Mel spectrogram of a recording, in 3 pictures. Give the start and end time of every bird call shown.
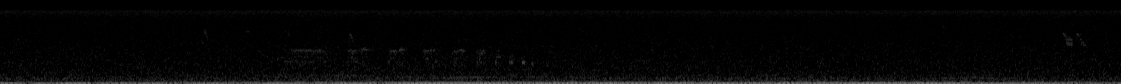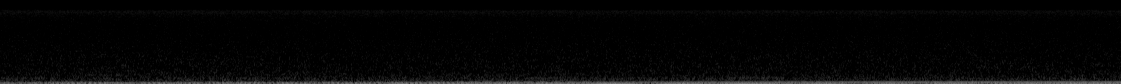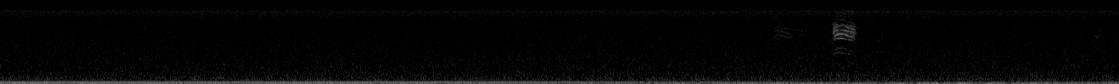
2.0s-2.1s: House Finch (Haemorhous mexicanus)
2.8s-5.5s: Erckel's Francolin (Pternistis erckelii)
3.4s-3.6s: House Finch (Haemorhous mexicanus)
10.5s-10.9s: Eurasian Skylark (Alauda arvensis)
30.0s-31.0s: Hawaii Amakihi (Chlorodrepanis virens)

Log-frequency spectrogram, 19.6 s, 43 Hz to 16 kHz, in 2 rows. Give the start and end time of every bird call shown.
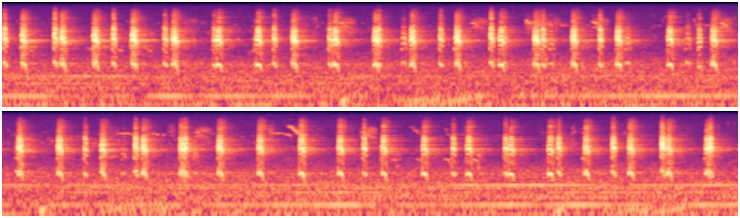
0.0s-0.4s: Erckel's Francolin (Pternistis erckelii)
0.7s-0.9s: Erckel's Francolin (Pternistis erckelii)
1.2s-1.8s: Erckel's Francolin (Pternistis erckelii)
2.1s-2.4s: Erckel's Francolin (Pternistis erckelii)
2.8s-3.0s: Erckel's Francolin (Pternistis erckelii)
3.3s-4.0s: Erckel's Francolin (Pternistis erckelii)
4.3s-4.5s: Erckel's Francolin (Pternistis erckelii)
4.9s-5.5s: Erckel's Francolin (Pternistis erckelii)
5.8s-6.2s: Erckel's Francolin (Pternistis erckelii)
6.5s-6.7s: Erckel's Francolin (Pternistis erckelii)
7.1s-8.4s: Erckel's Francolin (Pternistis erckelii)
8.8s-9.6s: Erckel's Francolin (Pternistis erckelii)
10.0s-10.2s: Erckel's Francolin (Pternistis erckelii)
10.5s-11.8s: Erckel's Francolin (Pternistis erckelii)
11.3s-11.6s: Warbling White-eye (Zosterops japonicus)
12.2s-12.3s: Erckel's Francolin (Pternistis erckelii)
12.7s-12.8s: Erckel's Francolin (Pternistis erckelii)
13.2s-13.3s: Erckel's Francolin (Pternistis erckelii)
13.4s-13.7s: Warbling White-eye (Zosterops japonicus)
13.8s-13.9s: Erckel's Francolin (Pternistis erckelii)
14.3s-15.0s: Erckel's Francolin (Pternistis erckelii)
15.4s-15.5s: Erckel's Francolin (Pternistis erckelii)
15.8s-16.1s: Erckel's Francolin (Pternistis erckelii)
16.5s-16.7s: Erckel's Francolin (Pternistis erckelii)
17.1s-18.3s: Erckel's Francolin (Pternistis erckelii)
18.6s-18.8s: Erckel's Francolin (Pternistis erckelii)
19.1s-19.3s: Erckel's Francolin (Pternistis erckelii)

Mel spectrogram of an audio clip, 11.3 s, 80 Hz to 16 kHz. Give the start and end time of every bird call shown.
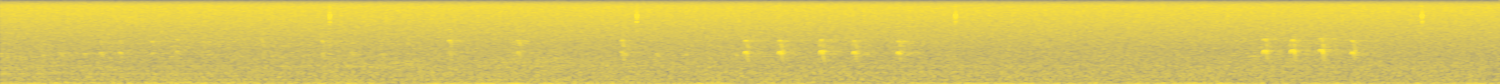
0.1s-10.3s: American Robin (Turdus migratorius)

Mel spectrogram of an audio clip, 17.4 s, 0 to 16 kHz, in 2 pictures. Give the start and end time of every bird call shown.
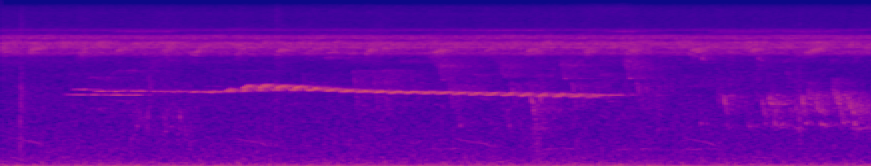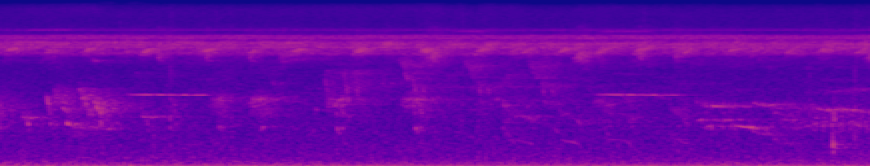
0.0s-6.0s: Pale-vented Pigeon (Patagioenas cayennensis)
0.0s-17.4s: Cinereous Tinamou (Crypturellus cinereus)
0.5s-1.7s: unidentified bird
0.5s-7.0s: Rufous-fronted Antthrush (Formicarius rufifrons)
2.9s-6.7s: Buff-breasted Wren (Cantorchilus leucotis)
4.9s-7.5s: Gilded Barbet (Capito auratus)
6.6s-10.6s: Thrush-like Wren (Campylorhynchus turdinus)
9.8s-15.1s: Buff-breasted Wren (Cantorchilus leucotis)
14.7s-17.4s: Mealy Parrot (Amazona farinosa)
16.6s-17.4s: Plumbeous Antbird (Myrmelastes hyperythrus)

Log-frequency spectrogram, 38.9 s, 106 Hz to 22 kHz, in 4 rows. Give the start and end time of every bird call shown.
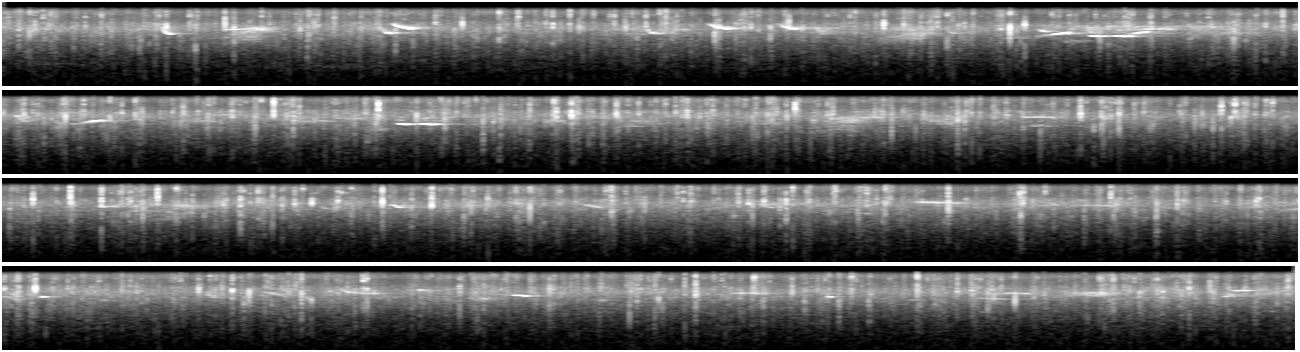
1.1s-1.3s: Warbling White-eye (Zosterops japonicus)
1.6s-1.9s: Warbling White-eye (Zosterops japonicus)
1.6s-2.0s: Omao (Myadestes obscurus)
2.8s-3.2s: Warbling White-eye (Zosterops japonicus)
4.8s-4.9s: Warbling White-eye (Zosterops japonicus)
5.2s-5.5s: Warbling White-eye (Zosterops japonicus)
5.8s-6.0s: Warbling White-eye (Zosterops japonicus)
6.6s-7.0s: Omao (Myadestes obscurus)
7.7s-8.8s: Iiwi (Drepanis coccinea)
10.2s-10.5s: Iiwi (Drepanis coccinea)
12.6s-13.2s: Iiwi (Drepanis coccinea)
15.8s-16.1s: Omao (Myadestes obscurus)
17.3s-17.6s: Warbling White-eye (Zosterops japonicus)
20.1s-20.3s: Warbling White-eye (Zosterops japonicus)
34.6s-34.8s: Warbling White-eye (Zosterops japonicus)

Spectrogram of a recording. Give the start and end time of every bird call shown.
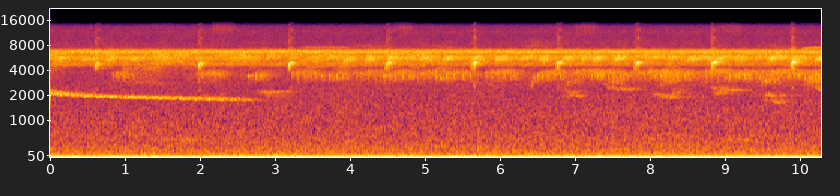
0.0s-2.9s: Rufous-fronted Antthrush (Formicarius rufifrons)
0.0s-10.3s: Hauxwell's Thrush (Turdus hauxwelli)

